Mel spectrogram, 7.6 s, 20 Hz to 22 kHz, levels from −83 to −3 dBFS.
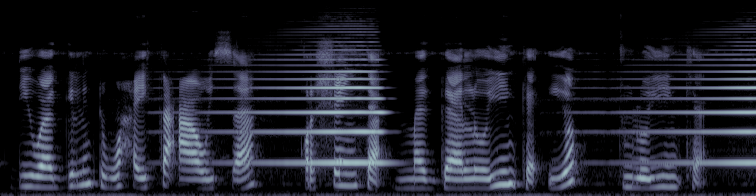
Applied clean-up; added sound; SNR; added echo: none; Bowed string instrument; -3 dB; none.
